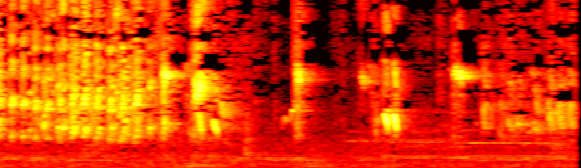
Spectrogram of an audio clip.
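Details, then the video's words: Canary song played to stimulate and prepare females for breeding: rapid trilled phrases and buzzy rolls, high-pitched, with sharp chips and short whistled notes, loudest bursts near the middle and end. "اقوى تغريد كناري للتسميع وتجهيز وتهييج الاناث"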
